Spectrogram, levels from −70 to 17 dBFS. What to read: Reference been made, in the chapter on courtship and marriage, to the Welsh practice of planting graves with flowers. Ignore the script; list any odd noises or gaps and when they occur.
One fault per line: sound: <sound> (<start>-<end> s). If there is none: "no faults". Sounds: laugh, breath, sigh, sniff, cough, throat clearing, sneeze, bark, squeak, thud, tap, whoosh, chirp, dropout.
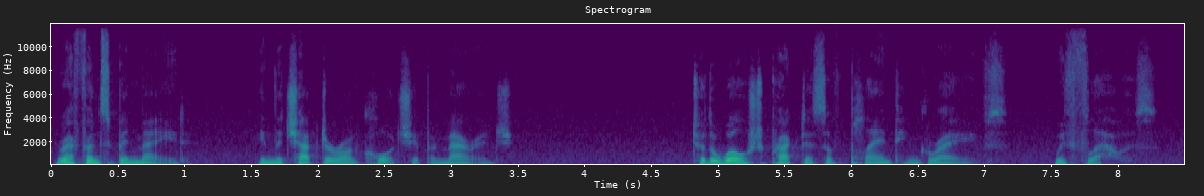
no faults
